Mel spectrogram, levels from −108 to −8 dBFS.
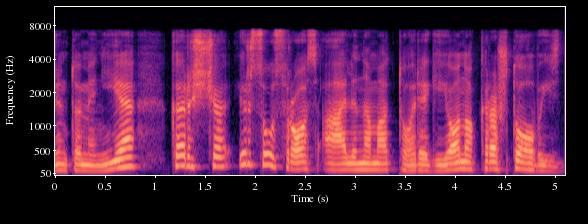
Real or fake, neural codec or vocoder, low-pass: real; none; 7.2 kHz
